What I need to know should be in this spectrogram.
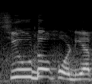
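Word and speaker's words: pseudopodia: स्यूडोपोडिया, P silent है, स्यूडोपोडिया कहते हैं।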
